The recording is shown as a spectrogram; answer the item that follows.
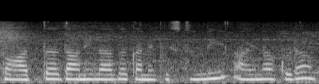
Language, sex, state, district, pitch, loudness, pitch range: Telugu, female, Andhra Pradesh, Annamaya, 240 Hz, -13 LUFS, 230-245 Hz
